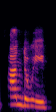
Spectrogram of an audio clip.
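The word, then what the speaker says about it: Thandiwe: I don't want to say Thandie Newton, but that's not how you pronounce her name, is it? It's Thandaway.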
